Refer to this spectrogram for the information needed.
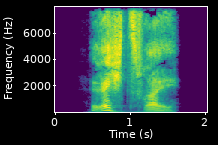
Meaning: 1. extralegal, extrajudicial 2. lawless
- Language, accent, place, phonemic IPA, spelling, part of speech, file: German, Germany, Berlin, /ˈʁɛçt͡sˌfʁaɪ̯/, rechtsfrei, adjective, De-rechtsfrei.ogg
